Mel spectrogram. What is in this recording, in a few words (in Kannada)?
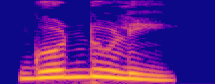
"ಗೊಡ್ಡುಳಿ", Kannada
